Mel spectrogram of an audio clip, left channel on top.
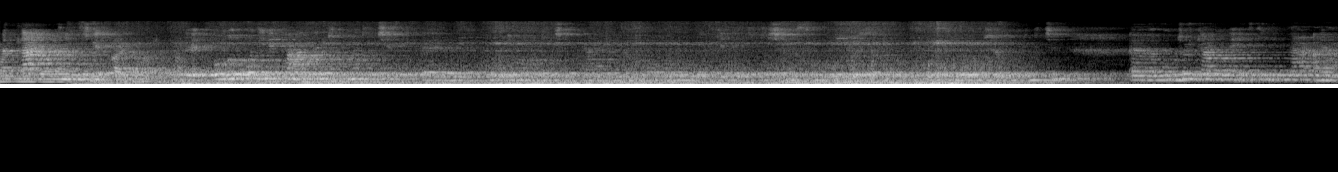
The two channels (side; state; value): right; silent; digital silence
